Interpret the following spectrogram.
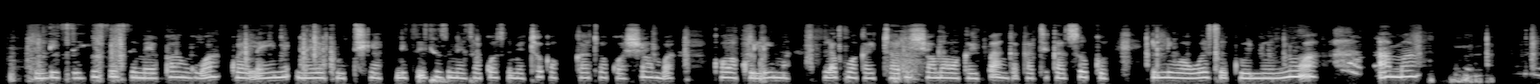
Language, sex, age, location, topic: Swahili, female, 25-35, Nakuru, agriculture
